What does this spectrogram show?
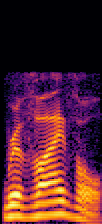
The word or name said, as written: revival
